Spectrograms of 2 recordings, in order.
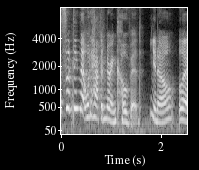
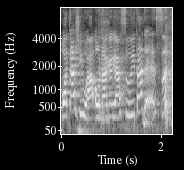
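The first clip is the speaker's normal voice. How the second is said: higher mock Southern twang on Japanese; Southern-accented Japanese; 4 semitones higher, faster than usual. Co-host mimics a TikTok woman's bits, Southern-accented Japanese. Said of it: "speaking Japanese in a Southern accent".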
